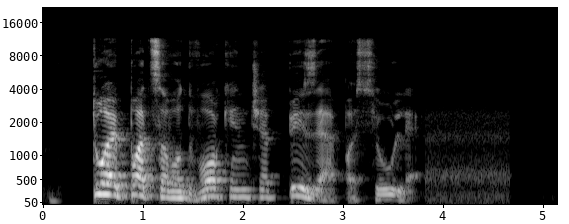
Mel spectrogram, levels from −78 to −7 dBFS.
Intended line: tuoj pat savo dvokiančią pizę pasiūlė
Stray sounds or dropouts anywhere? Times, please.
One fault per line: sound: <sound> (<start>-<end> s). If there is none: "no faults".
no faults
